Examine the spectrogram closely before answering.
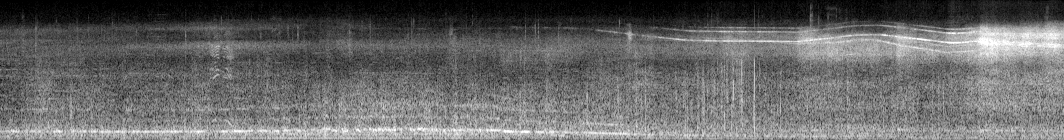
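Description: Spray hisses off the water behind a speeding boat.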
